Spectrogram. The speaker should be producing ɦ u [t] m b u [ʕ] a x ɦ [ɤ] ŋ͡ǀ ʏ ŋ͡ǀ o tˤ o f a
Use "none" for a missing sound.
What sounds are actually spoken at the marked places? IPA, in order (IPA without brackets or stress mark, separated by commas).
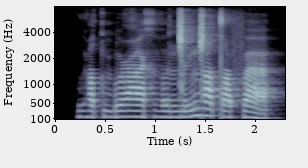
tˤ, ʕ, ɤ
